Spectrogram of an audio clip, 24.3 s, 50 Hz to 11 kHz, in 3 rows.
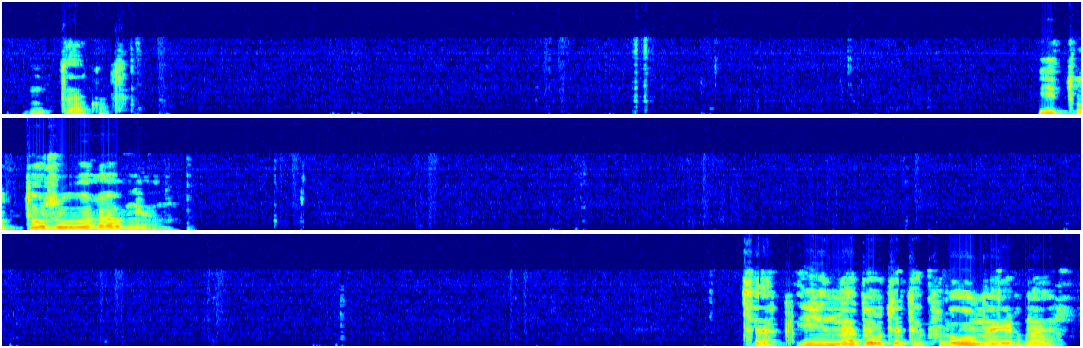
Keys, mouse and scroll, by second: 2.4 r, 4.5-5.4 scroll up 3, 5.4 shift+middle click, 7.9 click, 9.4 r, 11.1 click, 12.1 r, 14.7 click, 16.0 r, 17.5 click, 18.4 r, 20.5-21.5 scroll down 1, 21.5 middle click, 22.9 click, 23.9 middle click.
